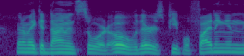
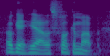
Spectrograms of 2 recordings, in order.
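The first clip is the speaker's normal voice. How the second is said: ordinary talk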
